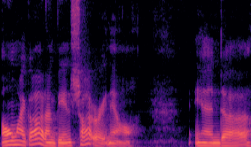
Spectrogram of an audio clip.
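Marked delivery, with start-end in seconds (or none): none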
